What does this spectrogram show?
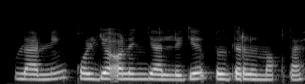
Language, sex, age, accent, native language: Uzbek, female, under 19, Farg'ona, Uzbek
